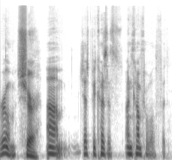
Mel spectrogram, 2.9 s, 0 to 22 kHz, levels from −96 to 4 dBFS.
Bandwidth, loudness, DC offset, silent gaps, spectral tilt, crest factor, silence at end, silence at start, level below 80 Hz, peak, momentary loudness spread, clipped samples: 19 kHz; -29 LUFS; under 0.1%; none; -5 dB/octave; 20 dB; 0.15 s; 0 s; -56 dBFS; -8 dBFS; 10 LU; under 0.1%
